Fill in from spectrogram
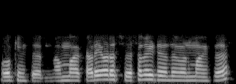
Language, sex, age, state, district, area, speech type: Tamil, male, 30-45, Tamil Nadu, Ariyalur, rural, conversation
